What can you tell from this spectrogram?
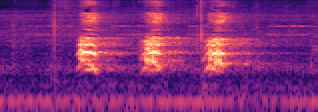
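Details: Giant Schnauzer pup named Tux, on his first attempt at ratting during morning exercise, gives three sharp barks spaced about half a second apart, with a steady low hum underneath.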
